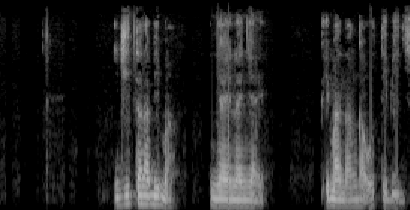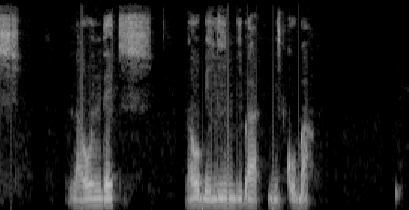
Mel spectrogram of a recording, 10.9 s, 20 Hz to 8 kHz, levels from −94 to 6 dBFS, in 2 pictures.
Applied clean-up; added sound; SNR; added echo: none; none; none; none.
